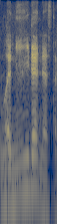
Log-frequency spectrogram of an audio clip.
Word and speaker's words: Dunedin: Dunedin is the So correct word. Dunedin is the correct pronunciation.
